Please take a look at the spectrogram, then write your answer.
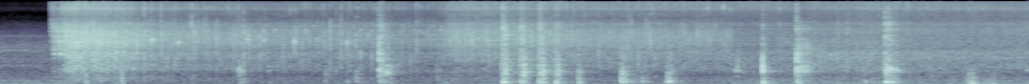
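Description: Onions frying in hot oil in a home kitchen pan, a steady loud sizzle broken by scattered sharp crackles and stirring clatters, close up with no talking.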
